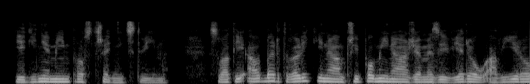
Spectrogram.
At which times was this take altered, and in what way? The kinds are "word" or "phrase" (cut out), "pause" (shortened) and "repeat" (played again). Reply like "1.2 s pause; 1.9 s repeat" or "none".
1.8 s pause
